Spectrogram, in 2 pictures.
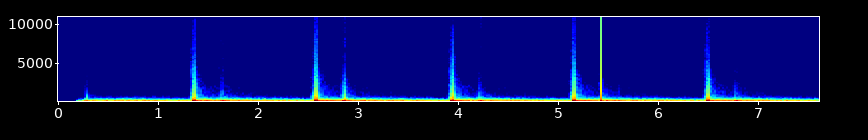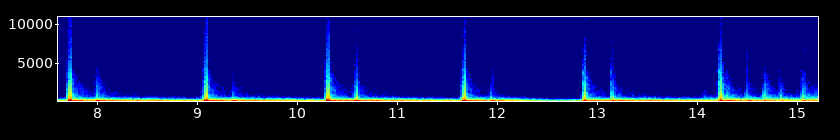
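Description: Slow heartbeat sound effect for a trailer: deep thuds about every 1.3 seconds, some of them doubled, over a low rumble that drops out briefly near the end.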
